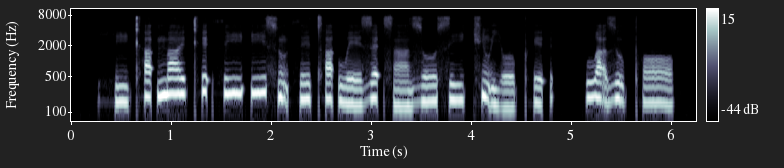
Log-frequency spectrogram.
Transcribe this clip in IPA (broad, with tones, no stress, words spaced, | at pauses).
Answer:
hi˨kʰä˦ʔ ma˦ɪ̯kʰɪ˦ʔθi˦ʔi˦ sʰũ˦˨θe˦tʰä˦ʔ we˨zɛ˦ʔsã˨ zo˦si˦ t͡ɕũ˦˨jo˨ pʰɪ˦ʔ | wä̰˦˨zṵ˦˨ pʰɔ˦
